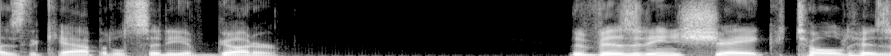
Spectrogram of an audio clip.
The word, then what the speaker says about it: Qatar: the New York Times about gutter which is spelled like Qatar gutter support of islamists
